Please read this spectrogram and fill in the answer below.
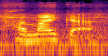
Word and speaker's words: jamaica: Caribbean where they speak Spanish this is called hamikah for your greenos out there that's spelled Jamaica but it's pronounced H now you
